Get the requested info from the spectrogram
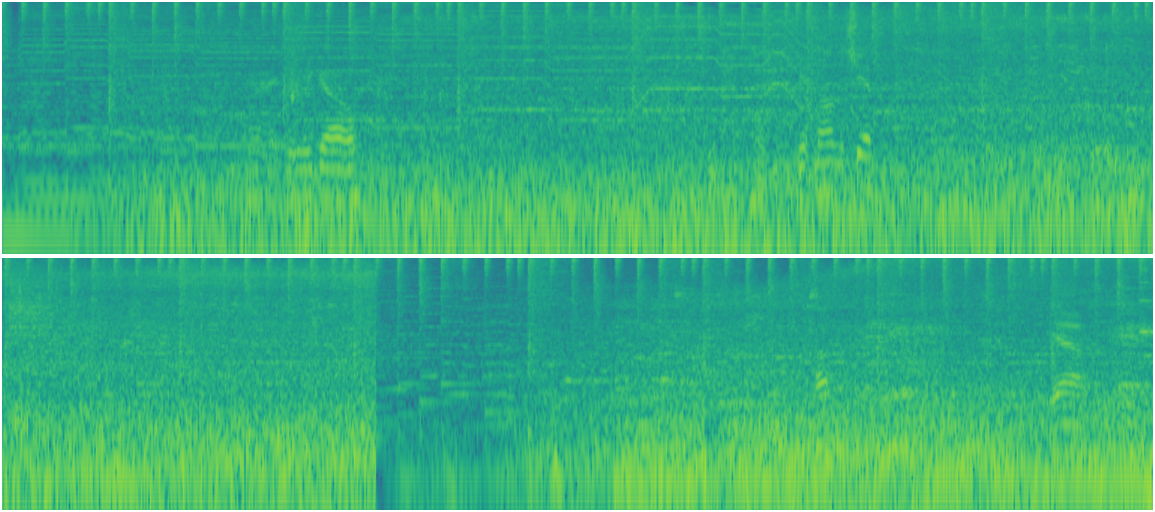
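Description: Background music mixed with vehicle noise and distant voices from a car-ferry loading ramp. The sound drops briefly about thirteen seconds in.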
